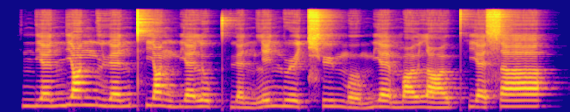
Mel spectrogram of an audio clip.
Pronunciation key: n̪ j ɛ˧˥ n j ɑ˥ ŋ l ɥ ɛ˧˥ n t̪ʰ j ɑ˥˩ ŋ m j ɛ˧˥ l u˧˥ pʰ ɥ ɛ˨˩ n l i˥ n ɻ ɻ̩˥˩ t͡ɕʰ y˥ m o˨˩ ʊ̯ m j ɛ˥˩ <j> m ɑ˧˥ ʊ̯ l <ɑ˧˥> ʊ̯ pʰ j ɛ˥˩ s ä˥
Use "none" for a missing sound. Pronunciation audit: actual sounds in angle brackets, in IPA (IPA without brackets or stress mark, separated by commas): none, ɑ˧˥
